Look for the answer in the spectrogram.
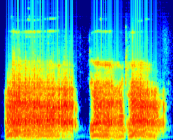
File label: Angry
